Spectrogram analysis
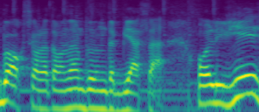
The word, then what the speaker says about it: Olivier: Dibaca Olivier Giroud karena alfabet V itu dibacanya V.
